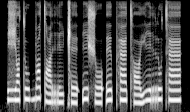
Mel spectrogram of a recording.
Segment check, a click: present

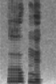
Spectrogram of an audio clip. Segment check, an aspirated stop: absent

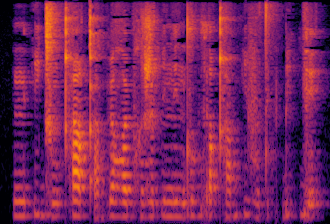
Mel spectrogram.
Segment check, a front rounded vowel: present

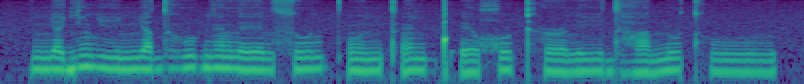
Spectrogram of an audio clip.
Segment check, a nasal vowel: present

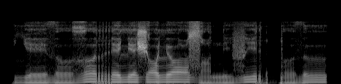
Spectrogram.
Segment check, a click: absent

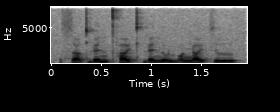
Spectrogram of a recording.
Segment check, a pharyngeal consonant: absent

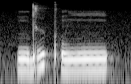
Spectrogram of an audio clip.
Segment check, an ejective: present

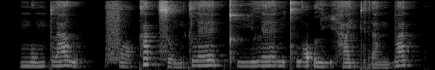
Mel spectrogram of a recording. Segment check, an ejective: absent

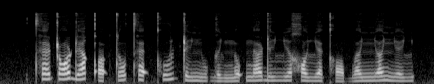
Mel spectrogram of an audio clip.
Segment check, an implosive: absent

